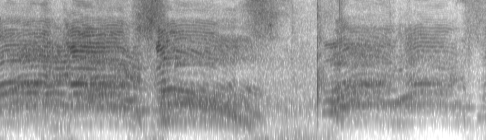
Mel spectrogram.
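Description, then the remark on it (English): A crowd of educators from the Wake County Association of Educators rallying on the lawn outside a county meeting in Raleigh, raising loud, sustained chants and cheers in swelling waves, with a few sharp shouts cutting through the steady roar of many voices. “On the lawn outside one of those meetings in Raleigh last week, members of the Wake County Association of Educators rallied.”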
